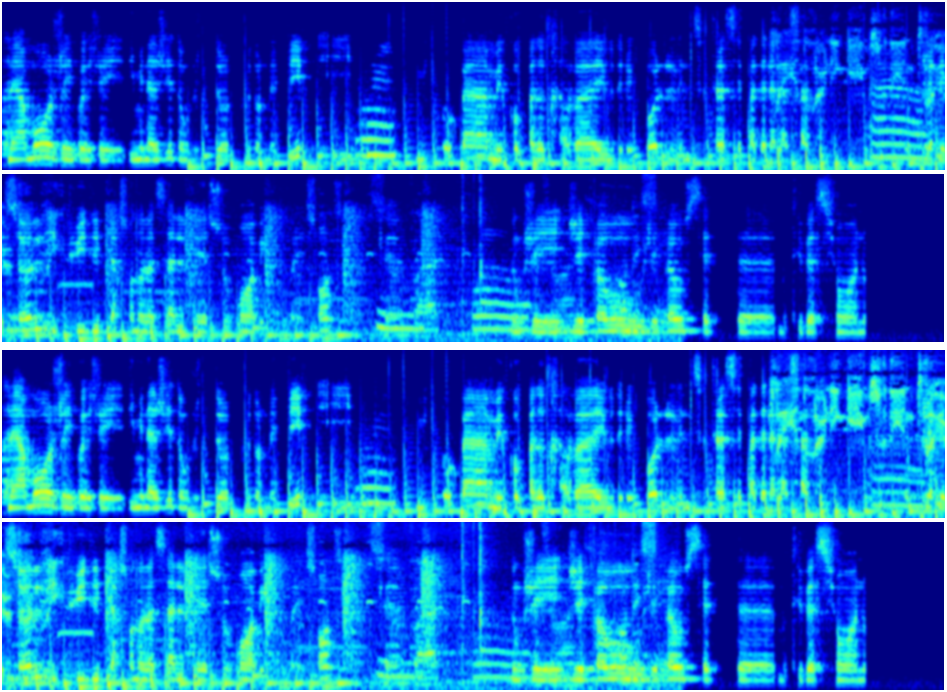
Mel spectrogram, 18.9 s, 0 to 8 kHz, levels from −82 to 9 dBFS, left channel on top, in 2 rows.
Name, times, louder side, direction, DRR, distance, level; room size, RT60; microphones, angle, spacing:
voice 1, 0.0-3.6 4.1-8.1 9.0-13.4 14.5-18.1, right 3 dB, 40° right, 2.5 m, -35 dB
sound 1, 1.9-14.2, right 2 dB, 20° right, 0.5 m, -38 dB
voice 2, 3.5-4.0 8.7-9.7 13.2-13.7 14.1-14.7, left 4 dB, 70° left, 0.9 m, -39 dB
sound 2, 7.7-16.2, right 8 dB, 65° right, 1.3 m, -40 dB
head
